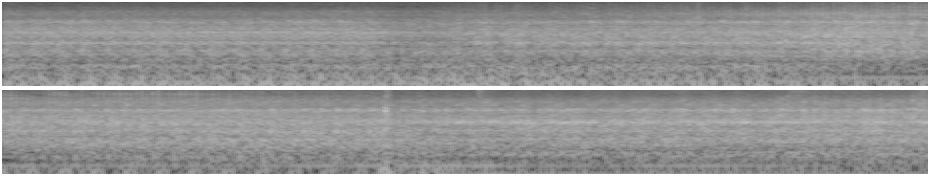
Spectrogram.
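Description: The Peterbilt semi's Caterpillar six-cylinder turbo diesel idling steadily, left running after a long sit to charge its weak batteries.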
